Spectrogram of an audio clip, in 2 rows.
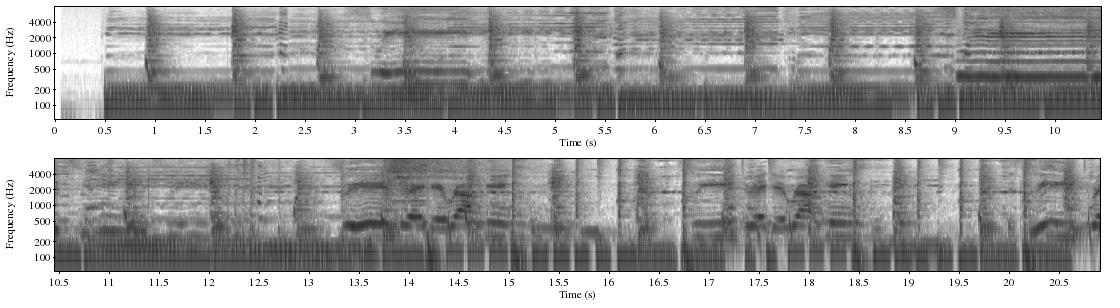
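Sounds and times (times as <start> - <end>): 
sweet reggae rocking music: 0.4 - 20.9.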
